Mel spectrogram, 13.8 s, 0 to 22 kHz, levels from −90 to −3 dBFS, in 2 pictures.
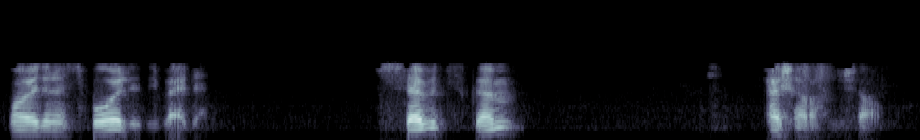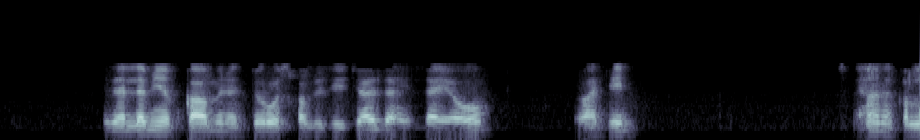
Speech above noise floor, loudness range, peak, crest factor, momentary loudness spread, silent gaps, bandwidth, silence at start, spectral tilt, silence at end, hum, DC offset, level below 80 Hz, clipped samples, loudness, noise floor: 54 dB; 8 LU; -10 dBFS; 22 dB; 15 LU; none; 4 kHz; 0.1 s; -1 dB/octave; 0 s; none; under 0.1%; -78 dBFS; under 0.1%; -32 LUFS; -85 dBFS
